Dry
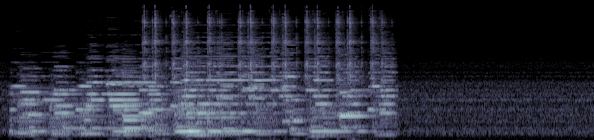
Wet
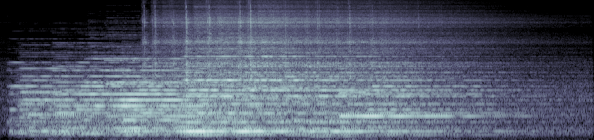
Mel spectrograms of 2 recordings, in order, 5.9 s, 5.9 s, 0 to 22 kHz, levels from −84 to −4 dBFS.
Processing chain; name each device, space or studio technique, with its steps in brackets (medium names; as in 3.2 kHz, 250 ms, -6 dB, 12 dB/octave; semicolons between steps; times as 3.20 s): 1.86–2.56 s: treble shelf 2.1 kHz +8.5 dB; shimmer-style reverb (harmony voices +12 st -9 dB; reverberation RT60 3.8 s, pre-delay 75 ms, DRR -2.5 dB); delay 688 ms -12 dB; trim +6 dB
